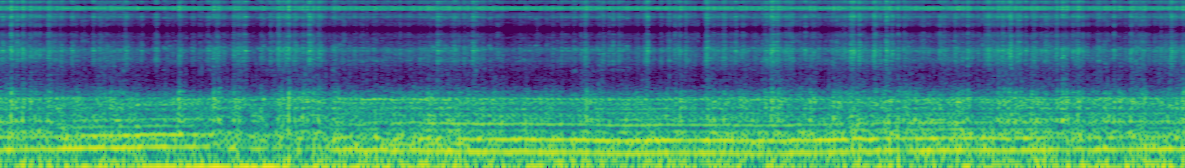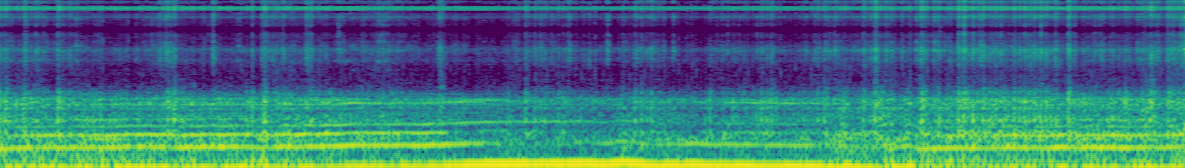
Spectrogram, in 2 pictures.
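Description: Car engine running at driving speed, heard from inside the cabin over tyre noise on a dirt road. The engine note changes through the drive, dropping lower for several seconds about two-thirds of the way through, then coming back.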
